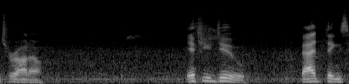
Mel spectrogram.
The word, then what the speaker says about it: Toronto: The most important thing you do with your life is never pronounce the second T in Toronto.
